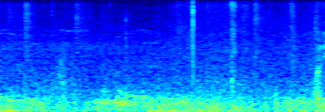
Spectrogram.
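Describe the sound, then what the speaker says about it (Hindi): A pet flying pigeon coos nearby in soft, low, repeated throaty calls over a steady background rumble. "ये इस कबूतर की नोट है"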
